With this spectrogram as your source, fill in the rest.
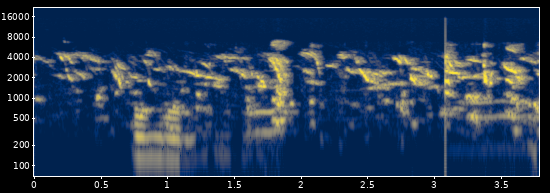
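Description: Native country chickens clucking and calling in a busy, overlapping chorus, close by on an integrated farm, with a brief sharp noise near the end.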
